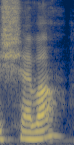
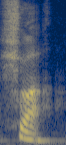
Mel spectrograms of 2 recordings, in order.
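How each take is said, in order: First: A short vowel separates the first two consonants. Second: The first two consonants run together without vowel. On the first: "You can say shava" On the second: "ignore eh there and say shwa"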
